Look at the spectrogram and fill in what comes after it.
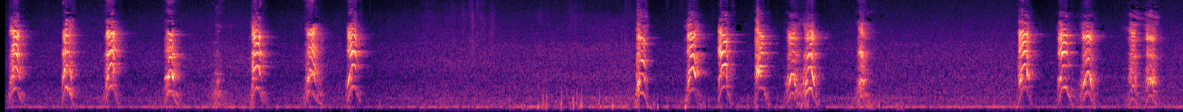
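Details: Luna, a female Great Dane puppy, barks in short sharp bursts: a run of seven evenly spaced yaps, a pause with faint growly noise, then two more clustered volleys of barks over a steady low hum.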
